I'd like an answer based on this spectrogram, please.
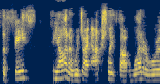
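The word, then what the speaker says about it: Faeth Fiada: And you call it, it's pronounced the Faith Fiata, which I actually thought, what a royal joke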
